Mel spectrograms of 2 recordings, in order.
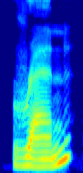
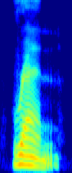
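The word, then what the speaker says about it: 人: To make that R sound correctly, you want the tip of your tongue to curl back a little bit, almost touching the roof of your mouth. Let's try it. Ren.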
